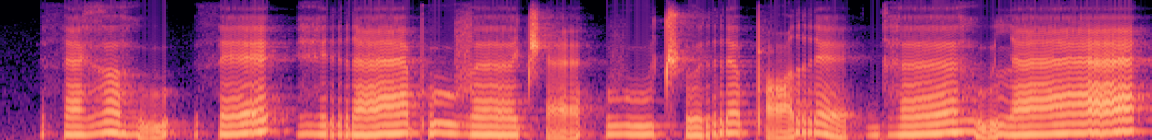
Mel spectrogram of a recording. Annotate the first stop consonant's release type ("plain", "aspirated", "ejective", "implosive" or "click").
ejective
